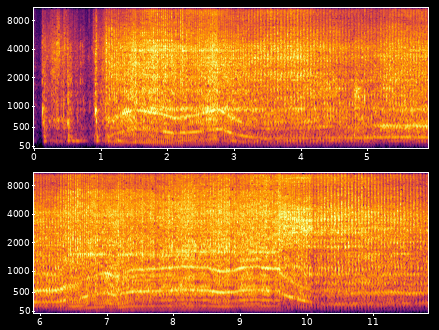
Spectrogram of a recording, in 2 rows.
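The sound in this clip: A BR600 leaf blower, the strongest model and used mainly on wet leaves, is started. A few brief knocks come first, then the engine catches and runs loudly and steadily, its pitch rising and later dropping back.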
